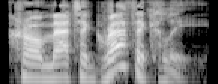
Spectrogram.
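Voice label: "chromatographically", British English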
